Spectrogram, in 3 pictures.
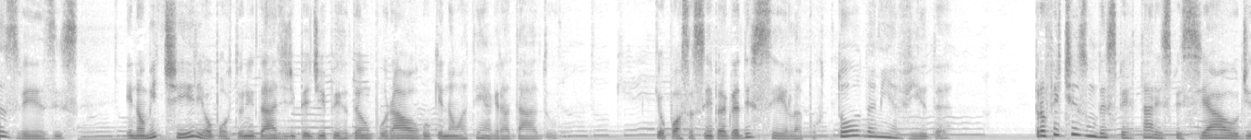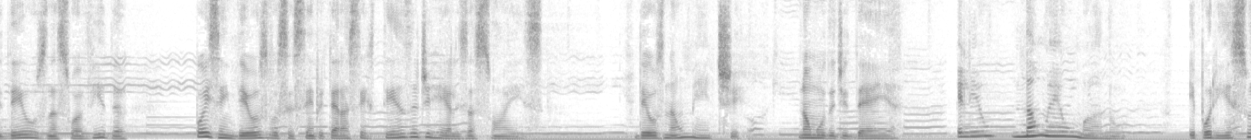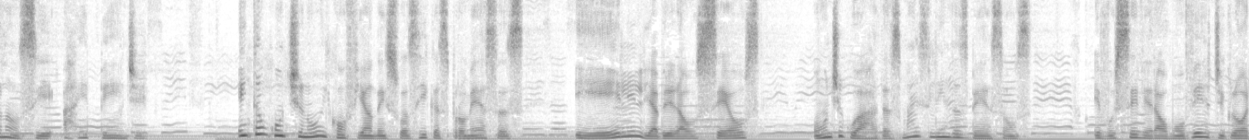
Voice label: mãe gospel, Aniversário de Mãe Gospel – Voz Feminina; Telemensagens para todas as ocasiões

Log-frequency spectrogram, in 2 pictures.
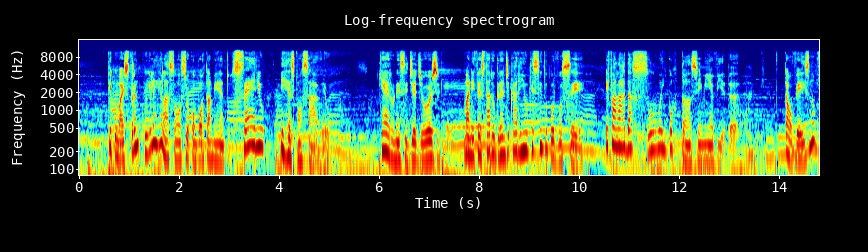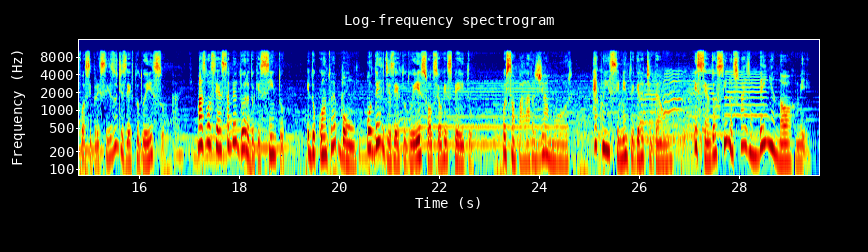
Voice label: Homenagem para Filha, Voz Feminina; Homenagens

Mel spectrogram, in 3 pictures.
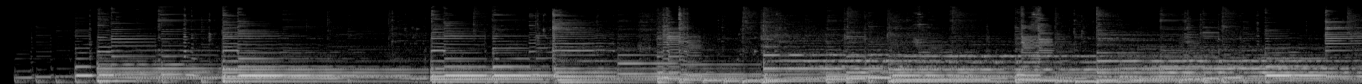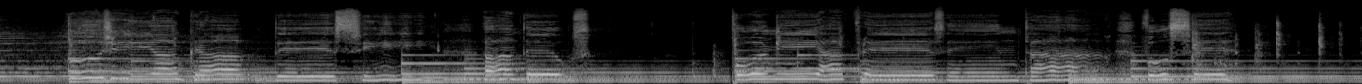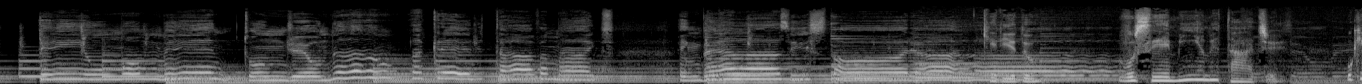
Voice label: aniver esposo gospel

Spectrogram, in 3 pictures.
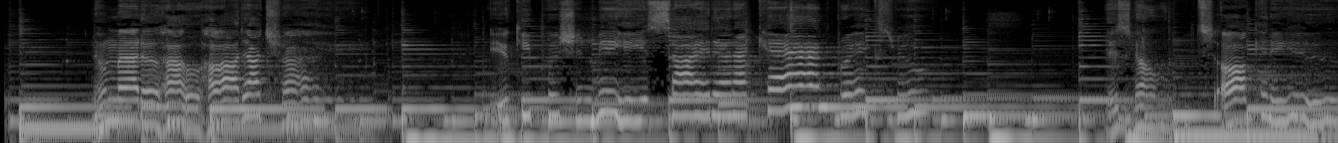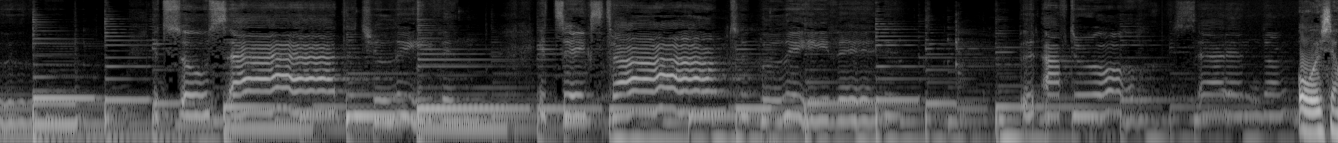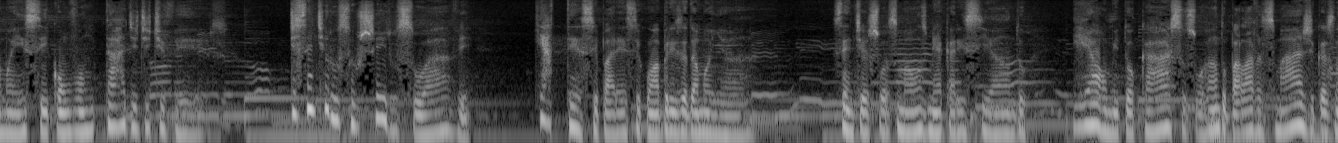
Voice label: romântica, Telemensagem Romântica – Voz Feminina

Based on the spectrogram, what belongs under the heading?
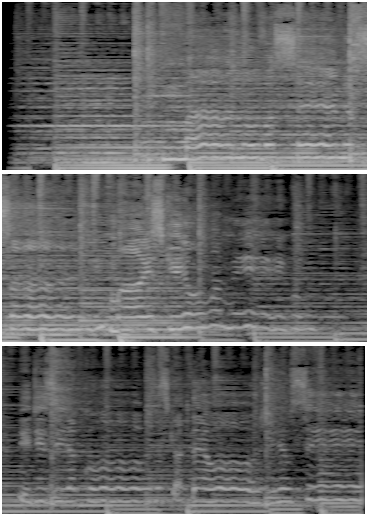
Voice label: irmao fem, Voz Feminina; dia dos pais para irmao

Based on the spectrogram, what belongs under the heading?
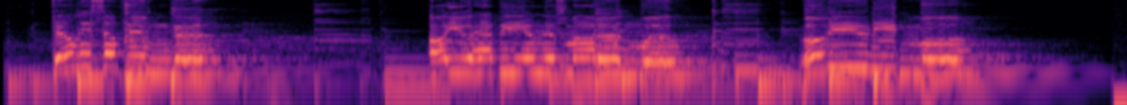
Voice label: rec masc, voz masculina; Dia dos Namorados; reconciliacao

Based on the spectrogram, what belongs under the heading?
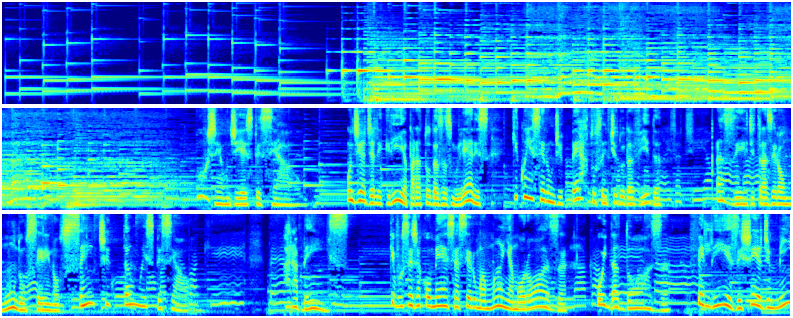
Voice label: futura mae fem; dia das maes para futura mamae voz feminina

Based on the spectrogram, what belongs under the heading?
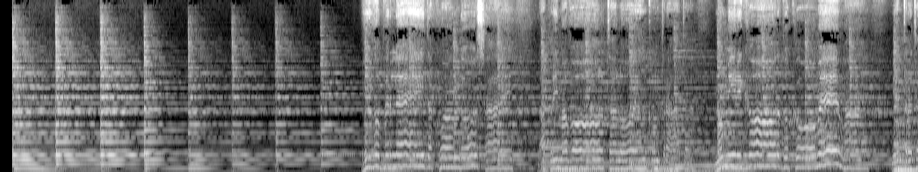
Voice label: dia dos pais para mae que e pai voz masculino

